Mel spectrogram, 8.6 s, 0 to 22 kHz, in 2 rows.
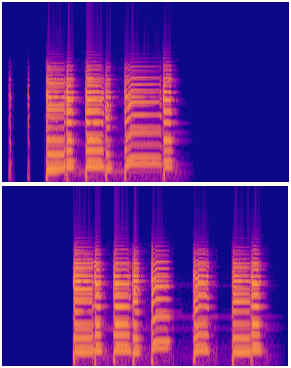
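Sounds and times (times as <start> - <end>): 
pop rock electric guitar fills in D flat major: 0.7 - 2.6, 5.4 - 8.3.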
